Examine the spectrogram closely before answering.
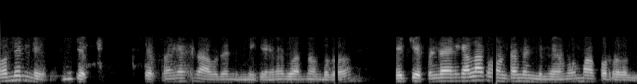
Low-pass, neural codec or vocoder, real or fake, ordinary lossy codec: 3.6 kHz; none; real; none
